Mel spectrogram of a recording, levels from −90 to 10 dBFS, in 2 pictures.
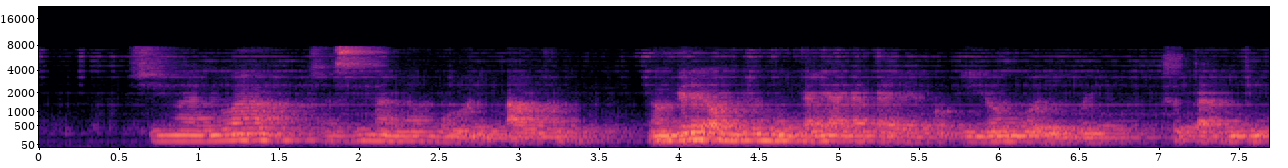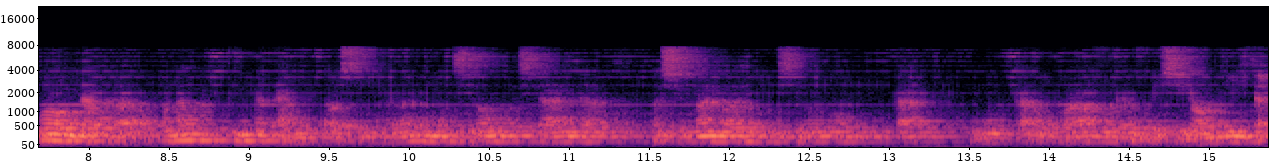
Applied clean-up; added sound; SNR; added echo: neural separator model SepFormer DNS4.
